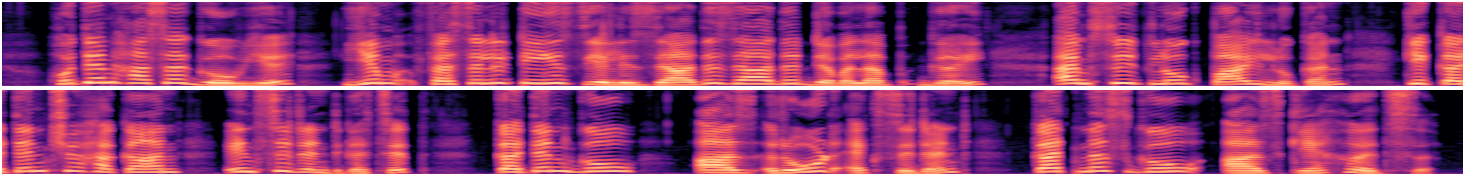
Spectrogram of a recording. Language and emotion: Kashmiri, neutral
